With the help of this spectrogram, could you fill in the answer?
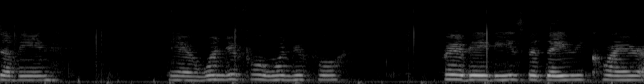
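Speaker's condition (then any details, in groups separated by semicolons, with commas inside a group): Cerebral palsy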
